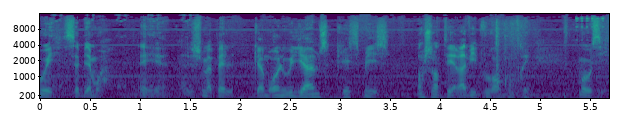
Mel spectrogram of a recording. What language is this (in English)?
French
